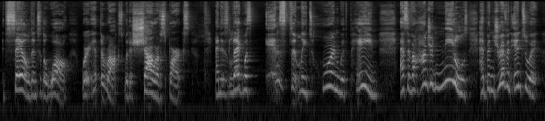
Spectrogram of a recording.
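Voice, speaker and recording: A woman reading a story aloud in a dramatic, suspenseful way, moving between hushed whispers and forceful, louder phrases. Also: sits high, normal speed, gravelly. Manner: suspenseful and expressive, dropping to whispers and rising to loud, forceful phrases. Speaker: teacher reading a book chapter aloud.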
